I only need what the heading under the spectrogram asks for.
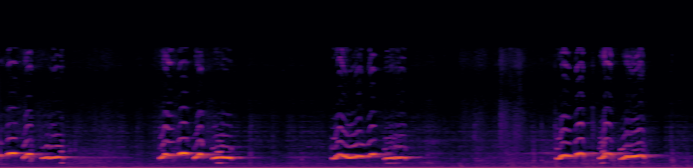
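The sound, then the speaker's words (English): A male pet bird whistles and chatters in four close, bright bursts of warbling, rising-and-falling notes, each about a second long, separated by short pauses, over a steady low hum. “It's almost like the bird is trying to kind of copy or talk to her.”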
